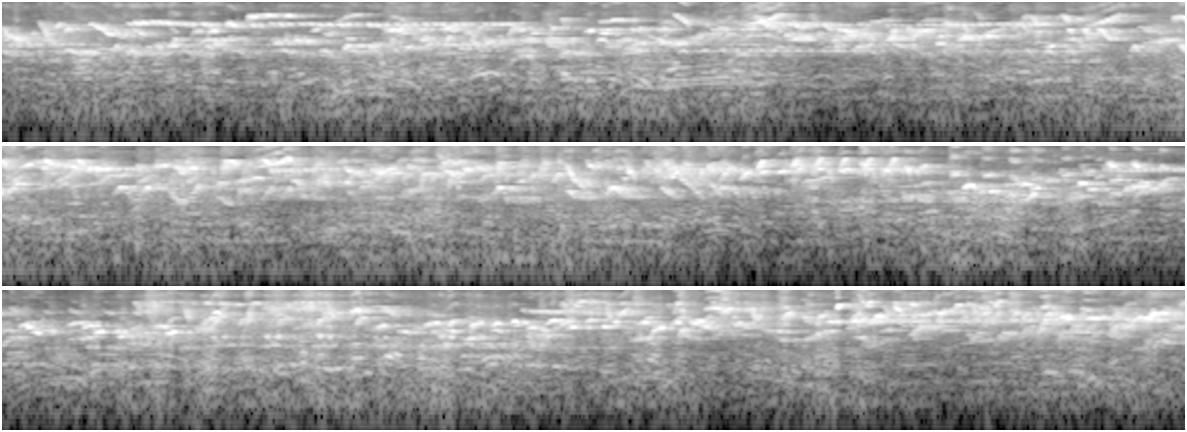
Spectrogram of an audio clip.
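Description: A songbird sings loud, rapid, warbling phrases close by.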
